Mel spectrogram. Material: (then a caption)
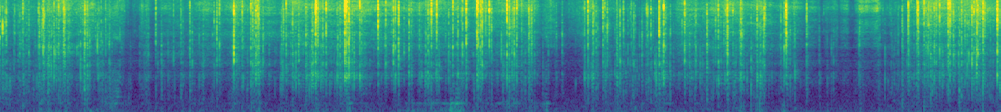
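Paper. Hands fold the edge of a thin, crinkled packing paper sheet and press it down, producing a steady stream of soft, bright crinkling and crackling. The dense, quick crackles swell in small bursts throughout, with little low-end weight.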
